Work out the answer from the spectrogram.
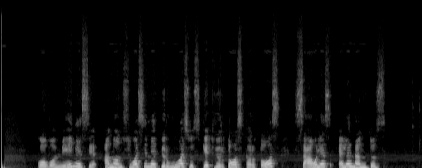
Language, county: Lithuanian, Klaipėda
